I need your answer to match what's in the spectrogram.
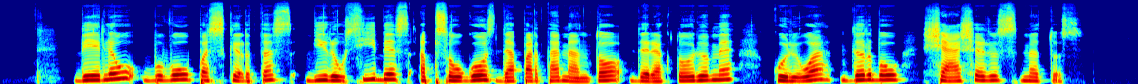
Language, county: Lithuanian, Klaipėda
